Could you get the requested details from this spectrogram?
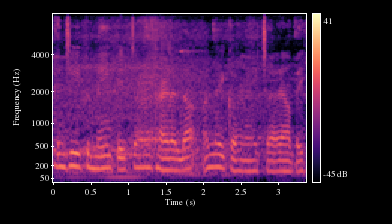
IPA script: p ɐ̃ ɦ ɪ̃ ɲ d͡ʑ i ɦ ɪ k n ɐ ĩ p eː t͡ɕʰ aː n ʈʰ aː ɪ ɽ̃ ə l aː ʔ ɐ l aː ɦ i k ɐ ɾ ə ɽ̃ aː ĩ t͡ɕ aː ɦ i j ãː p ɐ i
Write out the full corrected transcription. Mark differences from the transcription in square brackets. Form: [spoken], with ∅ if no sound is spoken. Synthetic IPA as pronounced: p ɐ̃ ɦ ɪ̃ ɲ d͡ʑ i ɦ ɪ k n ɐ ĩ p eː [t͡ɕ] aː n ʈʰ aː ɪ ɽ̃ ə l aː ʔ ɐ l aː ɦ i k ɐ ɾ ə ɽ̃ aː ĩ t͡ɕ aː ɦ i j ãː p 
